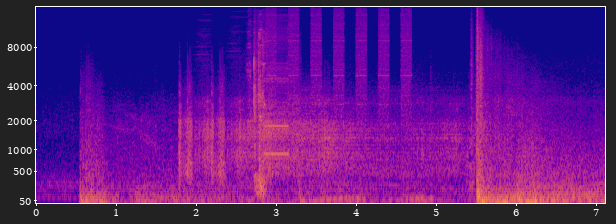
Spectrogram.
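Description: An airstrike and artillery barrage in the Front Line war game: sharp explosive blasts and booming impacts strike repeatedly at irregular intervals, with a large crack near the end, over continuous rumbling battlefield noise.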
